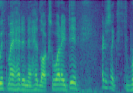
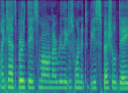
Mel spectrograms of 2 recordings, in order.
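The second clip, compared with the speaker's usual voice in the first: put-on, high, bawling, sobbing tearful voice; 5 semitones higher than usual. Retelling how a friend in trouble pleaded in the office, imitating him bawling. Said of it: "he just started bawling, and he's like".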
